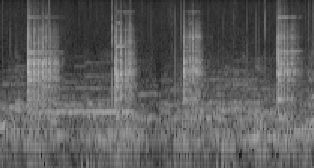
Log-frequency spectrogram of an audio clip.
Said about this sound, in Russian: Вы слышите? Это звенят обручальные кольца, стеклянный прилавок. Мы во дворце бракосочетания на улице Щепкина.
